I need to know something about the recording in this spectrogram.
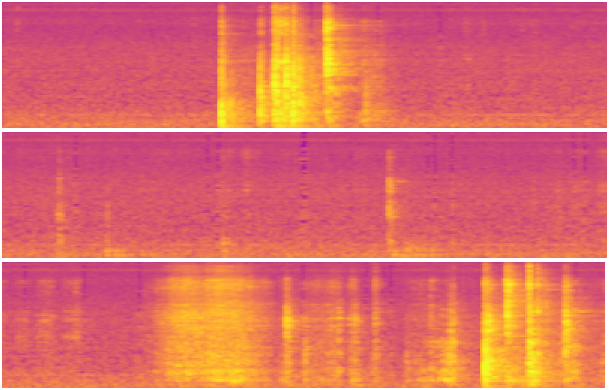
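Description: Metal measuring tools and a steel rule being handled on a wooden workbench: a quick cluster of clacks about a second and a half in, a brief scraping slide around nine seconds, then more clacks near the end.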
